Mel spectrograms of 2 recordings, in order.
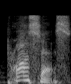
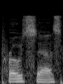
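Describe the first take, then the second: First: It is said with an American pronunciation. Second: It is said with a Canadian pronunciation. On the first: "it's the Americans that call it, you know, process" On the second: "the way you pronounce it, process, which is correct"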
